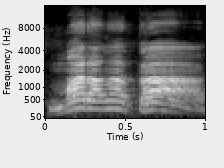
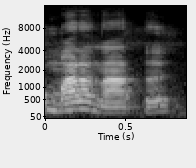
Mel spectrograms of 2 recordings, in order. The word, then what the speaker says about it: Maranatá: E agora eu clamo do aramaico, dialeto de Jesus, para o português: Maranatá, vinde Senhor Jesus. Ou Maranata, pronúncia evangélica ou protestante.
